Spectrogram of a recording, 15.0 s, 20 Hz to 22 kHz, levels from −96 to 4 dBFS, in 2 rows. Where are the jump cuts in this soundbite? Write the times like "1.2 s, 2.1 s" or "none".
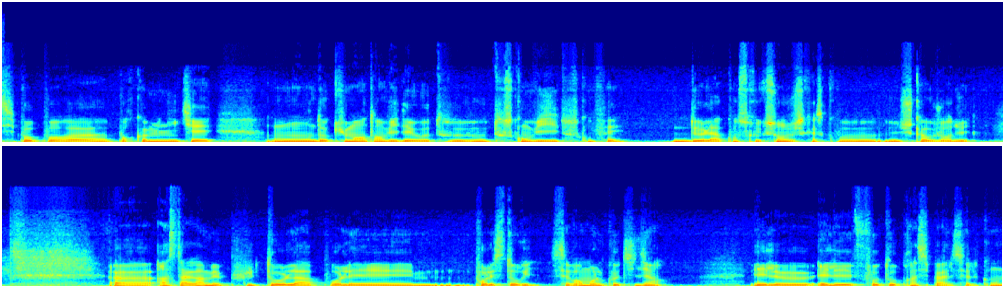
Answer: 2.0 s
